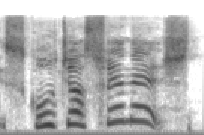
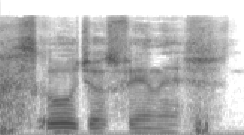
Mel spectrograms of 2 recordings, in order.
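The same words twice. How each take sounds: First: It is said in a happy, excited tone. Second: It is said in a sad, disappointed tone. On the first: The end of school is good news. "And everybody says, wow, yes" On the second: The end of school is bad news. "So I'm sad. It's, it's bad"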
